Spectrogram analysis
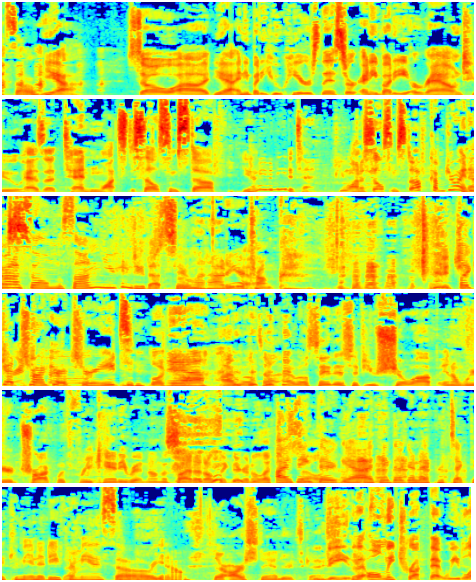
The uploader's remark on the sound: It's a live show in the record breaking heat at the start of June.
